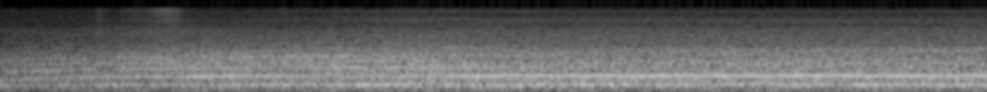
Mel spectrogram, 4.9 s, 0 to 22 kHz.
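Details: 15-inch Silverado PWM electric fan fitted with a BurnDown/Warr Performance shroud, running on low stage before switching to high after 10 seconds: steady, even whirring hum; measured about 1,700 CFM on low versus about 2,000 on high, with lower airflow at the edges.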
